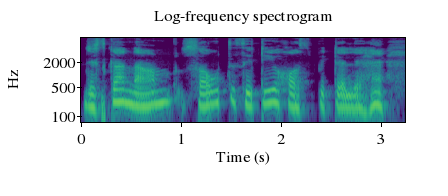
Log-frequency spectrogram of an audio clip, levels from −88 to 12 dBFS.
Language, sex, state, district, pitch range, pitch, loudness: Hindi, female, Karnataka, Bangalore, 180-215 Hz, 185 Hz, -20 LUFS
